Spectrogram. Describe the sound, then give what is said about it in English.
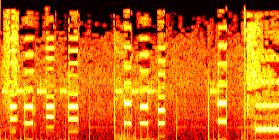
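Touch-tone beeps ring out as a telephone number is dialed: many short, loud electronic tones in quick irregular groups separated by brief pauses, ending in a steady continuous tone on the line. “And I'm going to call and hear about what's going on with his commute today.”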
